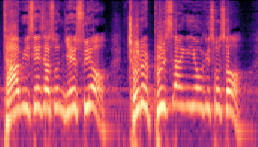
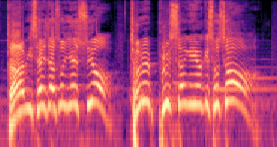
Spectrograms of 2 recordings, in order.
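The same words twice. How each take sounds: First: It is called out in a loud voice. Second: It is called out in an even louder voice.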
